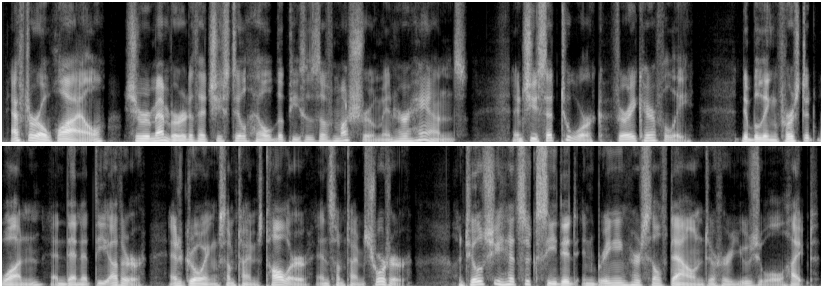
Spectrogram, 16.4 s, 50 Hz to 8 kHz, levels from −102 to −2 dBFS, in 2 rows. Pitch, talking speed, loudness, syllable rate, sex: 110 Hz, 185 wpm, -20 LUFS, 5.6 syllables/s, male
